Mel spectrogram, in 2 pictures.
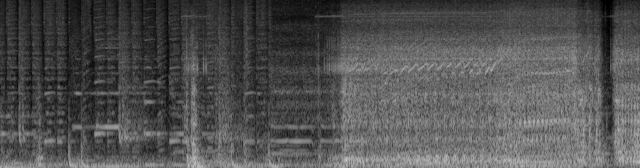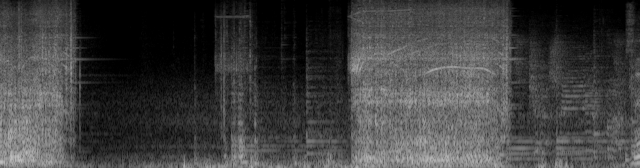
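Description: Cordless drill with a hole saw cutting through the fibreglass of a boat's centre console, in two long runs with a pause between them.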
